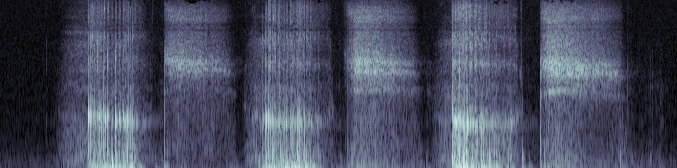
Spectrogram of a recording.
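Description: Loud snoring from within a strawberry plant in a strawberry field, with three full breath cycles, each a rough rattling inhale followed by a breathy exhale, in a steady rhythm with no other sounds around it.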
